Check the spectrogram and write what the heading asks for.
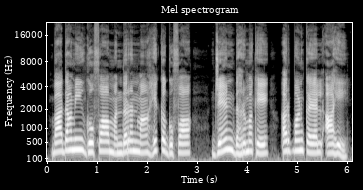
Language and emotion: Sindhi, neutral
